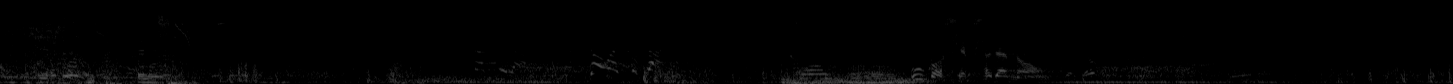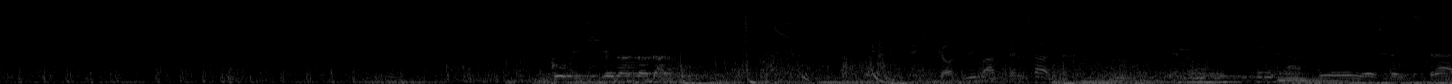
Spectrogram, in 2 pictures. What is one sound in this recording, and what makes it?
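A lightsaber hums and crackles as it swings.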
